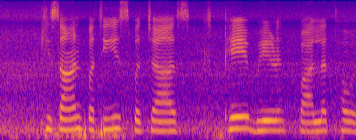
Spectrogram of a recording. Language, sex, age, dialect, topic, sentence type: Bhojpuri, female, <18, Western, agriculture, statement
